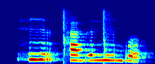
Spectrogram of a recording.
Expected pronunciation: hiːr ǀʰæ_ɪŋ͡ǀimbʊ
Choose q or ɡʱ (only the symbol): ɡʱ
